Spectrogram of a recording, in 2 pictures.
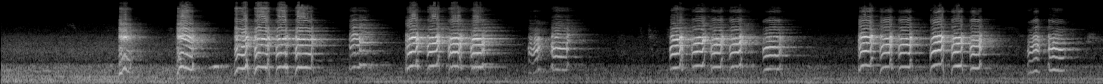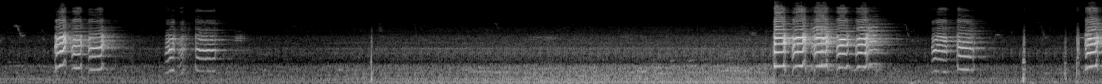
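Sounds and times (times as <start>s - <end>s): parrot squawking: 1.2s - 6.0s, 6.7s - 13.6s, 18.7s - 22.0s.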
